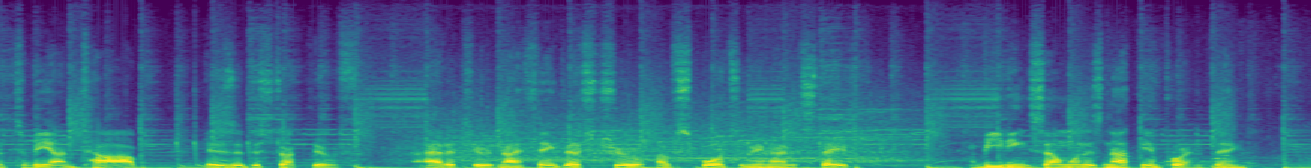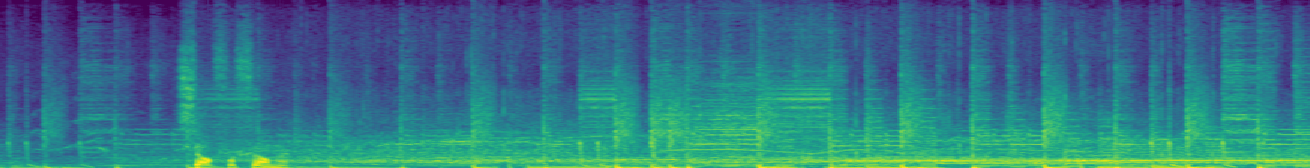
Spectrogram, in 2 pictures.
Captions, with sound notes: to be on top is a destructive attitude, and I think that's true of sports in the United States. Beating someone is not the important thing. Self-fulfillment. [audience cheering] [audience applauding] [upbeat pop music]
